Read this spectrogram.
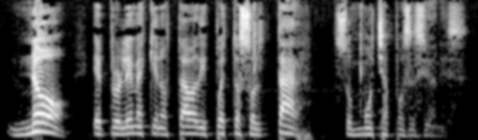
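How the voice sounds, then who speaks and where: A man with a Chilean accent preaching a sermon, emphatic and questioning his congregation, swinging from loud exclamations to hushed, earnest passages. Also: a little high, moderate pace, husky. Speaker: pastor.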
